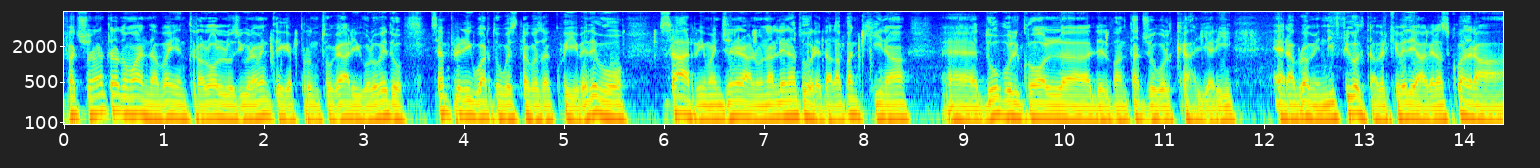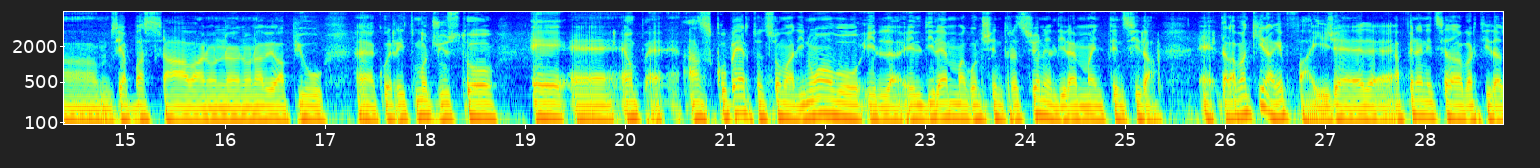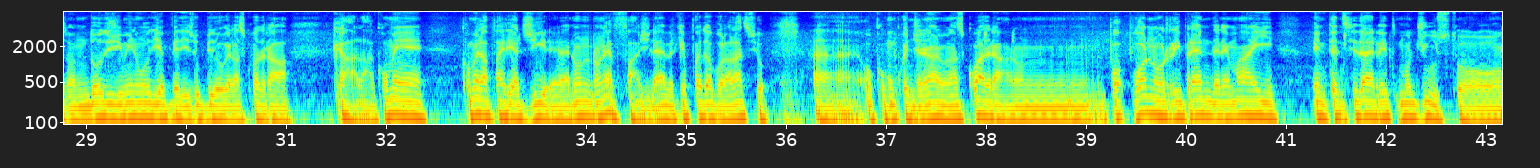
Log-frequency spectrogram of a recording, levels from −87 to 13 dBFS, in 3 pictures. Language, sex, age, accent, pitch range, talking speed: Italian, male, 30-49, native, 95-110 Hz, 175 wpm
